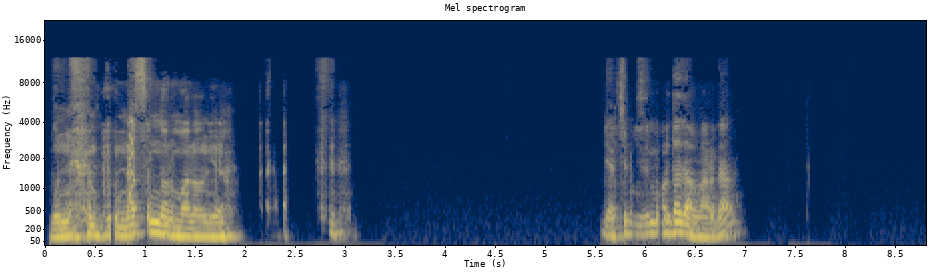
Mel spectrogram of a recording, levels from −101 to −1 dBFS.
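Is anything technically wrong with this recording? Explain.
Yes. A harsh chirp-like burst cuts through the speech from 0.82 to 0.87 s, and a much fainter blip follows at 6.89 s. Both are corrupt frames decoded: flipped bits in a few compressed frames made the decoder misplace energy across the spectrum, for roughly those frames' length.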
